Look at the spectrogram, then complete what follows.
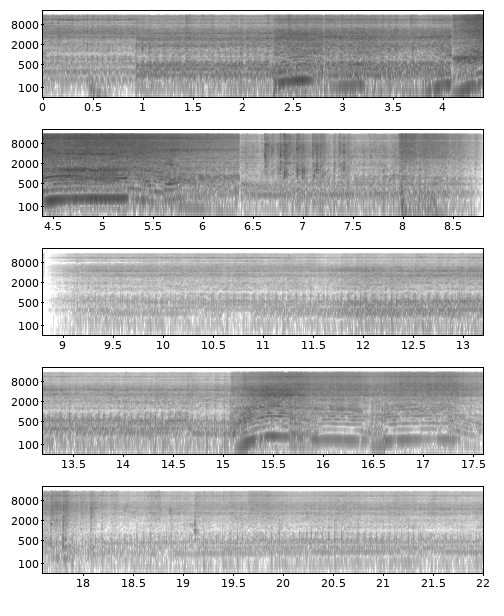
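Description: Stihl chainsaw revving up and down several times, running at a lower steady speed in between. The sound breaks off abruptly about nine seconds in, then resumes more quietly before revving again.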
